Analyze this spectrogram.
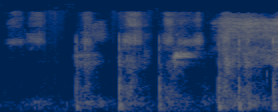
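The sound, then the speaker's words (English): Handwriting during a physics lecture, four faint, scratchy strokes with short pauses between them and no talk. “So let me just write it down and then I'll explain all of the pieces.”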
